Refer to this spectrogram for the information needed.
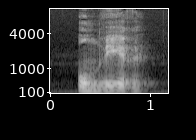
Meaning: singular present subjunctive of onweren
- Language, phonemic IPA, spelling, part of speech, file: Dutch, /ˈɔnʋɪːrə/, onwere, verb, Nl-onwere.ogg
